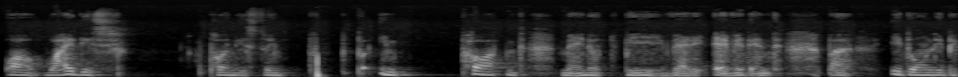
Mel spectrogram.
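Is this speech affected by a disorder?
Yes: stuttering; cause unknown, only one in family who stutters, german mother tongue, born in austria; possibly part of why hard to be listened to at university; here prolonged sounds.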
